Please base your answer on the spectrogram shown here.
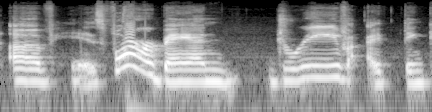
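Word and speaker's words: Drive: of his former band, Dreve. I think it's how it's pronounced. It's DREVE. Rhymes with Steve, I'm imagining.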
